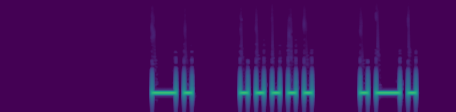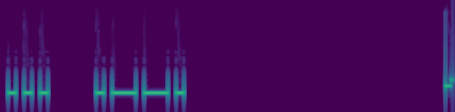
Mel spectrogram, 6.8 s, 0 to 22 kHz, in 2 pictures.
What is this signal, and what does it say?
Morse code, heard as a keyed tone, about 20 wpm, spaced as for 15 wpm, 700 Hz. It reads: N5RSP
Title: 154 Lesson 25g - Letter p - Call Signs 20wpm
